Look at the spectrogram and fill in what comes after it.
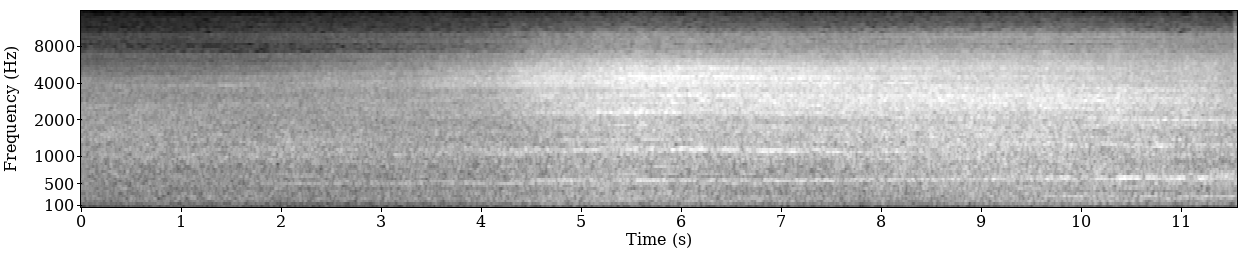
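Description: EN79 electric multiple unit passing along the track, the rumble of its wheels on the rails and a steady whine building from about four seconds in and staying loud.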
